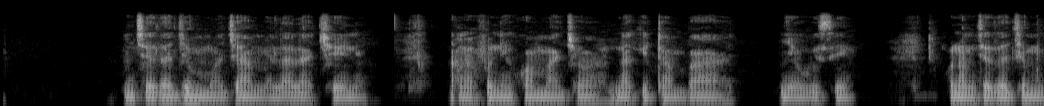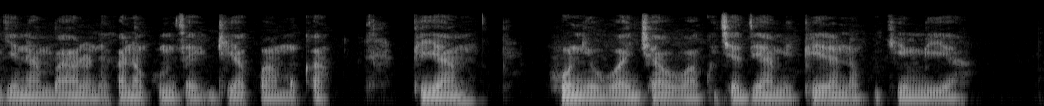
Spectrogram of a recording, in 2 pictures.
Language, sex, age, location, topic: Swahili, male, 18-24, Kisumu, education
